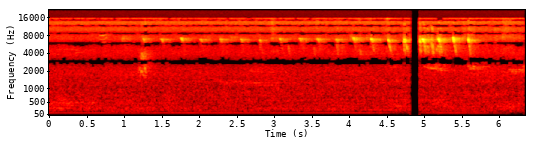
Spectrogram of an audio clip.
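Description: Faint, high-pitched chirping of a small bird: a rapid series of short falling notes, about four a second, growing louder about four seconds in.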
